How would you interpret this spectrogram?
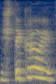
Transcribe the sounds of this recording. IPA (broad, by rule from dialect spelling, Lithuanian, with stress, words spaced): ɪʃ tʲɪkˈruːjʊ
